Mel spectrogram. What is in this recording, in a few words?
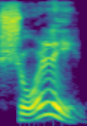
female; baldurs1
